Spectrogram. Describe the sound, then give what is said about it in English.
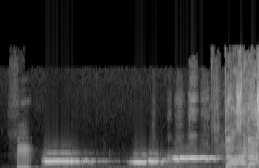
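A man whistles a clear, steady tune of long, held, fairly high notes with small slides between them. Brief voiced sounds come just before the whistling and right after it. “That's just a fella with a good whistler.”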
